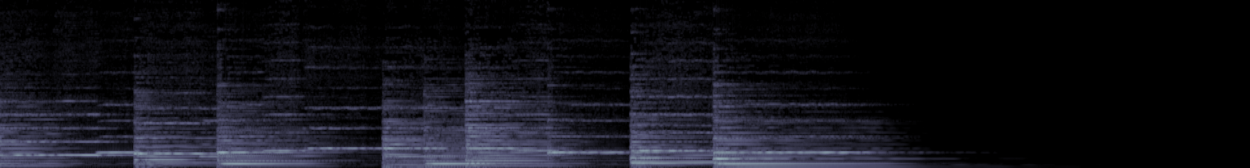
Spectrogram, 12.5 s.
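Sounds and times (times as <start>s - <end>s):
tin whistle: 0.0s - 9.1s.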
